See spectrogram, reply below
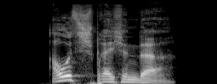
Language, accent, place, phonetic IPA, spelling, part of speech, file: German, Germany, Berlin, [ˈaʊ̯sˌʃpʁɛçn̩dɐ], aussprechender, adjective, De-aussprechender.ogg
- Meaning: inflection of aussprechend: 1. strong/mixed nominative masculine singular 2. strong genitive/dative feminine singular 3. strong genitive plural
